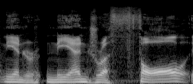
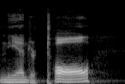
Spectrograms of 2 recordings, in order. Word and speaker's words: Neanderthal: Well, it turns out these Neanderthals, and yes, it's pronounced, I'm going to be annoying, it's not Neanderthal, it's supposed to be pronounced Neanderthal. And since I studied this in college, I annoyingly say tall instead of thal.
